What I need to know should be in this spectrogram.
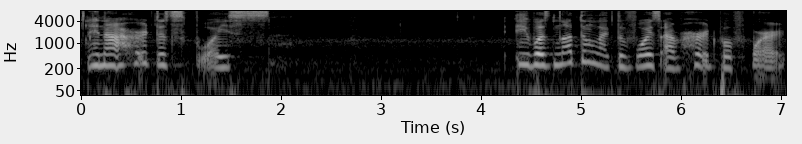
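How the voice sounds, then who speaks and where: A woman giving a personal testimony in a halting, repetitive way, full of restarts and sighs. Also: a little high, steady tone, vocal fry.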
